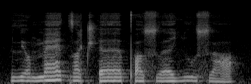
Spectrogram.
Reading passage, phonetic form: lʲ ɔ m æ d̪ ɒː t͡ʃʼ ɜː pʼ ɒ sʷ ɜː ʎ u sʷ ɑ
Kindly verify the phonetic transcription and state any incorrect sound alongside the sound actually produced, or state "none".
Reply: ɒː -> ɒ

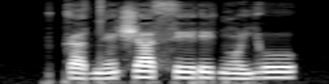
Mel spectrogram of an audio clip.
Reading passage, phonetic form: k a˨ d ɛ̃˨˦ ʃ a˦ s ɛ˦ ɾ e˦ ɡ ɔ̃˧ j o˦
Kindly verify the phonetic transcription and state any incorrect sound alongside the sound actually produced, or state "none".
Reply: ɛ˦ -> e˦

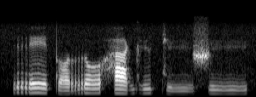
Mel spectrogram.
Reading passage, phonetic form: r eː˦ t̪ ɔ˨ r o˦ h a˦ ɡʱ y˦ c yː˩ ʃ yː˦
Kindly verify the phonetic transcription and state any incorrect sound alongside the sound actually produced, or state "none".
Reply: none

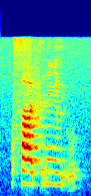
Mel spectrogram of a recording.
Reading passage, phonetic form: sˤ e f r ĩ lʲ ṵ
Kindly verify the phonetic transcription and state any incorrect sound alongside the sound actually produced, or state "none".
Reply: none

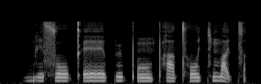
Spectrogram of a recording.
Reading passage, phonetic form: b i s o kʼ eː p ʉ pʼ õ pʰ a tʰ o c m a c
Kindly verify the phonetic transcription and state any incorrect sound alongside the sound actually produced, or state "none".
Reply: none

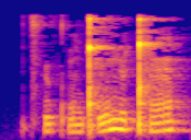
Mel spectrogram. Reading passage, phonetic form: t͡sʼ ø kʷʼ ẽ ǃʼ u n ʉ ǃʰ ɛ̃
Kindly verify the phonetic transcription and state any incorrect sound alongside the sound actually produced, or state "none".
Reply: ø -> ʉ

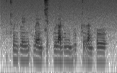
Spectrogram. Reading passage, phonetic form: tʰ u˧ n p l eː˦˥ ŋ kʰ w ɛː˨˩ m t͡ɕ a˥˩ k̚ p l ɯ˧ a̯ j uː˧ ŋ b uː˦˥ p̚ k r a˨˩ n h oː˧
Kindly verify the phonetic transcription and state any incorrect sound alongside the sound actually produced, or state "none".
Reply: none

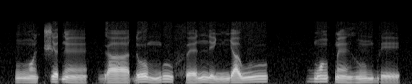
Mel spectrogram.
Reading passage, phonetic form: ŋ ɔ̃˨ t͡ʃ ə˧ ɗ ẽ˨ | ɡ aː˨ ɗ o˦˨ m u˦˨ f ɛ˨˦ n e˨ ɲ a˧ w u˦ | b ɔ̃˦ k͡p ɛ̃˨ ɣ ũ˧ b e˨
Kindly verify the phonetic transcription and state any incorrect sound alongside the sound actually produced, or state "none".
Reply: ẽ˨ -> ɛ̃˨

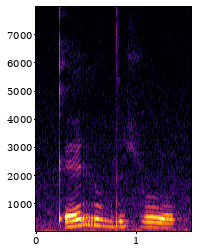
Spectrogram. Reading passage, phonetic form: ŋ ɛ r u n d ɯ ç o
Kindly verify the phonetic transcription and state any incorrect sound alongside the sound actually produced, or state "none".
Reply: ŋ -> kʼ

